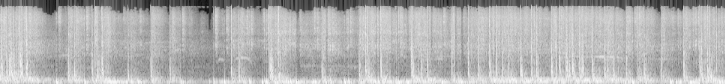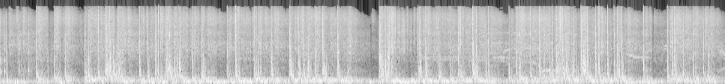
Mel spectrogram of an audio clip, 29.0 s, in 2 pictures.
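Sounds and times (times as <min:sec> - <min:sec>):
fireworks bursting: 0:00.0 - 0:29.0.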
